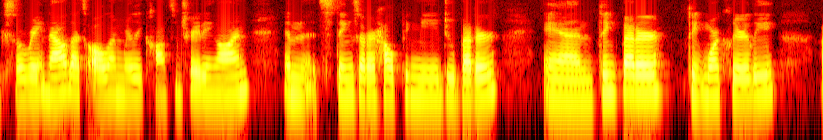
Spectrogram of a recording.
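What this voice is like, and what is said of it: Subdued, low-energy tone. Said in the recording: “the tone of my voice is so, like, I don't know. I feel like I'm not upbeat.”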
